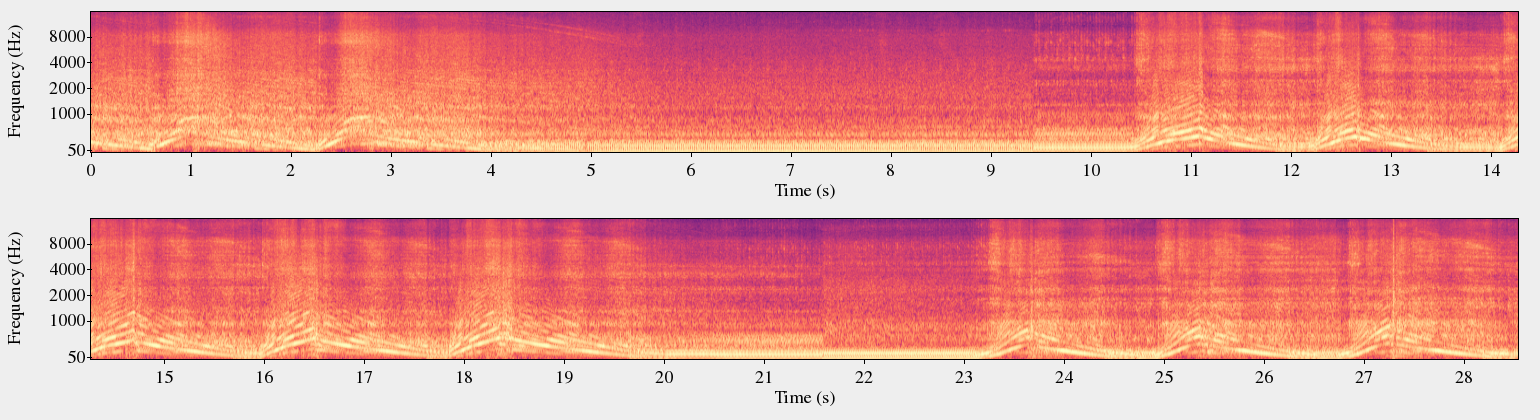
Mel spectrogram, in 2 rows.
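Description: McLaren 720S twin-turbo 4.0-litre V8 with catless downpipes and its exhaust valves open, revved at standstill in quick blips that each rise and fall in about two seconds. The blips come in groups of several, with the engine settling back to a steady idle between groups.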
